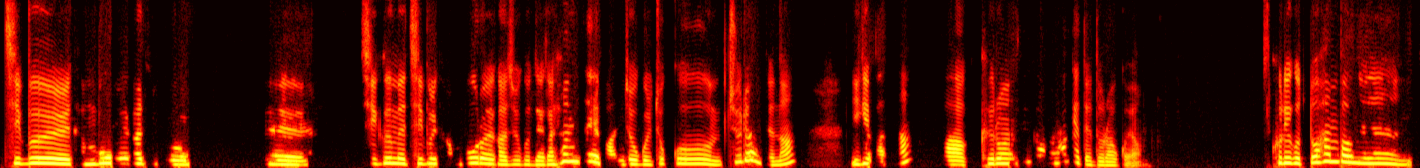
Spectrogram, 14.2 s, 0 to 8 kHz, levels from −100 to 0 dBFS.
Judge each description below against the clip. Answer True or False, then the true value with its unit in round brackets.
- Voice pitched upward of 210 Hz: True (230 Hz)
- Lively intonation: False (4.7 semitones)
